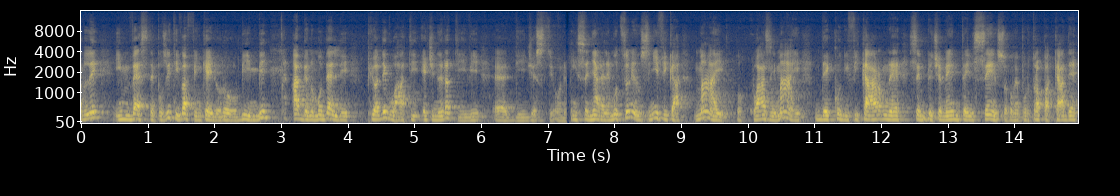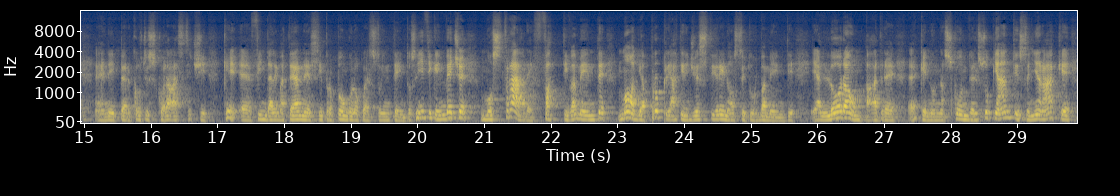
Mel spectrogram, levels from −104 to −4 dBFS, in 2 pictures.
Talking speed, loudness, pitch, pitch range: 140 wpm, -25 LUFS, 125 Hz, 115-140 Hz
